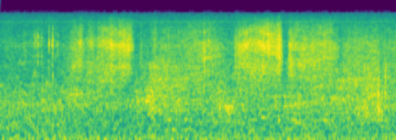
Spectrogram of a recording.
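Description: A paintbrush swishes and scrapes across a rough wall.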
